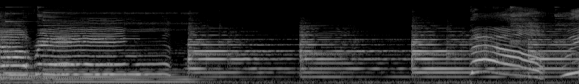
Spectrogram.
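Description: A ringing Christmas bell sounding several loud, sustained metallic tones in succession, each strike blooming and slowly decaying, close and bright, in a festive holiday setting.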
